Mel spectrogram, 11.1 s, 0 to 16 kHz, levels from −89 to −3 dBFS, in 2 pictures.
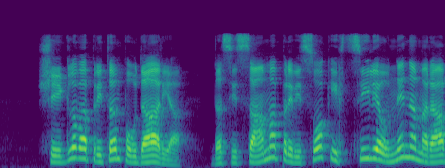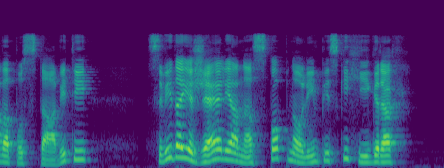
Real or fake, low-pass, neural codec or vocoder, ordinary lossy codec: real; 7.2 kHz; none; none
